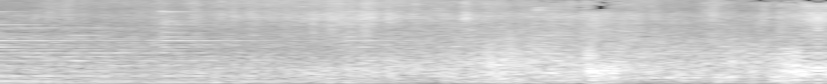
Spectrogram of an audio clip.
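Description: Soft background music with held notes fades out in the first second or so. After that, a steady outdoor noise without clear tones grows louder toward the end.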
